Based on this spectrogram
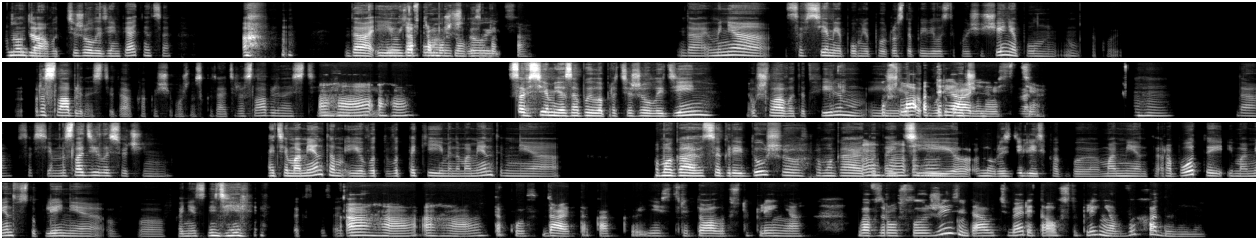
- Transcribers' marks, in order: tapping; chuckle; other background noise; chuckle
- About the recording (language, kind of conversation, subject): Russian, podcast, Что помогает тебе расслабиться после тяжёлого дня?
